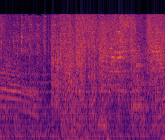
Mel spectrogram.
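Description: A man's drawn-out yell sliding down in pitch, then about half a second in, a sudden loud clatter and crash of metal and boxes tumbling down wooden stairs, a film fall-and-crash sound effect.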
